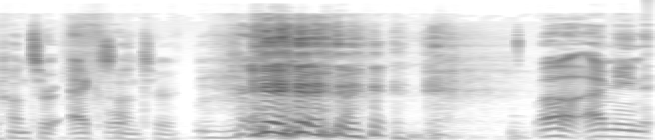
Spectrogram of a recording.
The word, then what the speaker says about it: Hunter x Hunter: and my favorite is Hunter hunter because it's freaking beautiful excuse you there's an X in between hunter and Hunter it's not pronounced and it's amazing it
